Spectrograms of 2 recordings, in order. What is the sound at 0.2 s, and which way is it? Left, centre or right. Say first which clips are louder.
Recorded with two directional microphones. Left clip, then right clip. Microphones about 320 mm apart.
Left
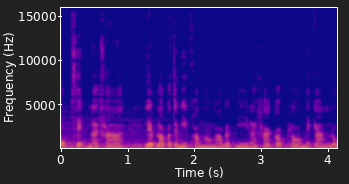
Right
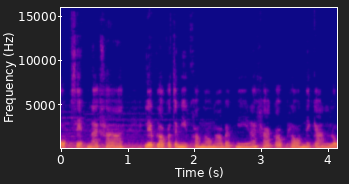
Speech: right 5 dB; centre.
